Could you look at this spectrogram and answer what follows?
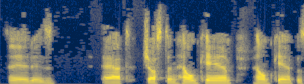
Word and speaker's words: Helmkamp: is just my name it is at justinhelmcamp helmcamp is spelled h-e-l-m-k-a-m-p uh the other ways that you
